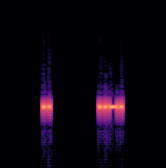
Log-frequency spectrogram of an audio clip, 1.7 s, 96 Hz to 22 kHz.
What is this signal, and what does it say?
Morse code, heard as a keyed tone, about 46 wpm, spaced as for 16 wpm, 690 Hz. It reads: IF
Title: 6x Character Spacing - Top 100 Words - 45wpm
